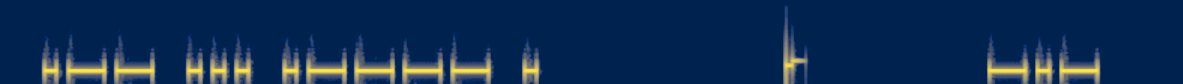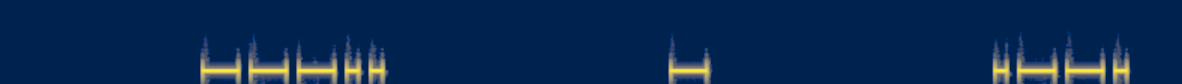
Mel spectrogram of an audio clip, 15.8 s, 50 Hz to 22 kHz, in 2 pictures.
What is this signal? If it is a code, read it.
Morse code, heard as a keyed tone, about 15 wpm, spaced as for 6 wpm, 700 Hz. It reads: WS1E K8TP
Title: USA Call Signs - 4 Characters - 8x Character Spacing - 15wpm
